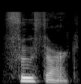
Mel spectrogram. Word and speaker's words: futhark: runes, but the arrangement, the first several runes spell out foothark, just like you could say awerty keyboard because our arrangement of the keys on a on a typewriter would start with a K and then have a W. So it was awerty. This is foothark.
